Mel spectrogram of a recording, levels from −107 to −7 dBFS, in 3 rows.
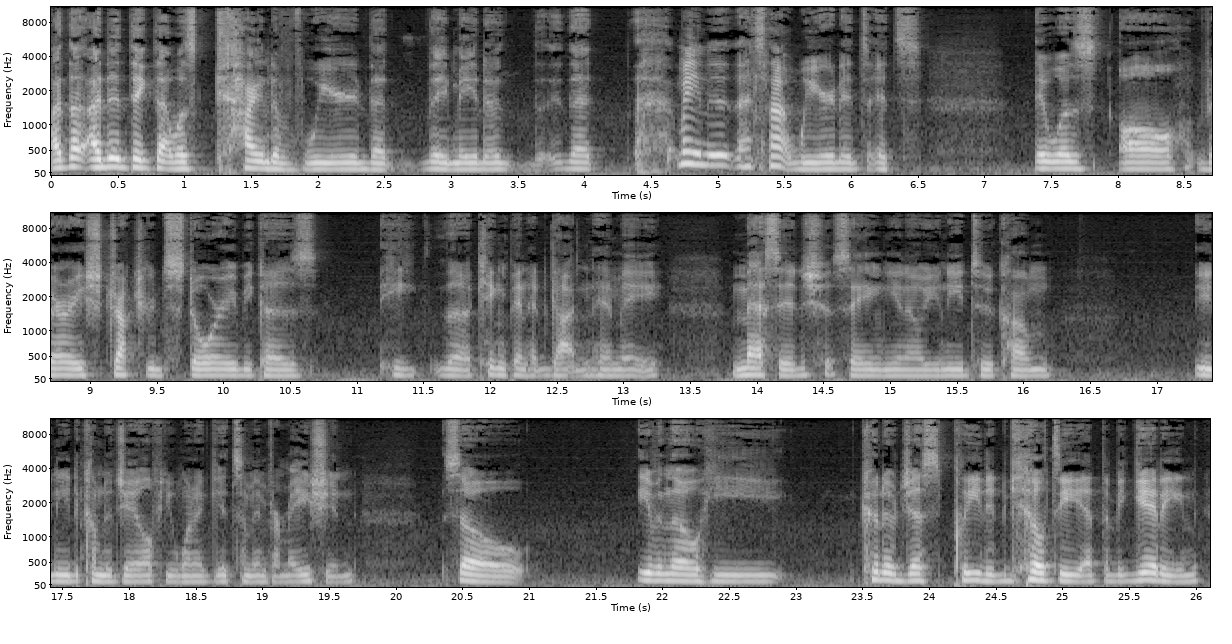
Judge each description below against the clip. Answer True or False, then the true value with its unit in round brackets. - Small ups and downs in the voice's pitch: True (1.9 semitones)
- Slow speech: False (160 wpm)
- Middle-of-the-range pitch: False (125 Hz)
